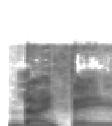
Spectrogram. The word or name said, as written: diphase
